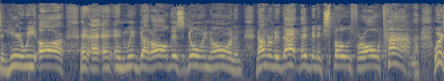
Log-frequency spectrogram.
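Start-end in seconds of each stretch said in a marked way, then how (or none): none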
